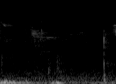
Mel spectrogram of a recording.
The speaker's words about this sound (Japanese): 今、皆さんの方に届いてるか分かりませんが、鳥の鳴き声が聞こえます。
